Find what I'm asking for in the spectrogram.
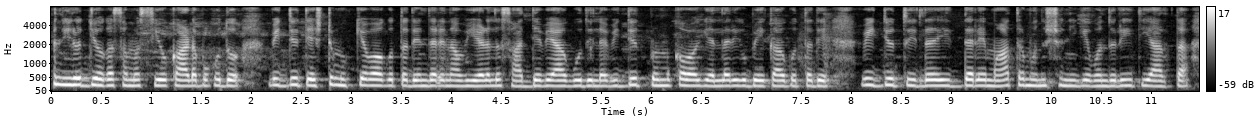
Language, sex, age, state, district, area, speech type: Kannada, female, 30-45, Karnataka, Tumkur, rural, spontaneous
